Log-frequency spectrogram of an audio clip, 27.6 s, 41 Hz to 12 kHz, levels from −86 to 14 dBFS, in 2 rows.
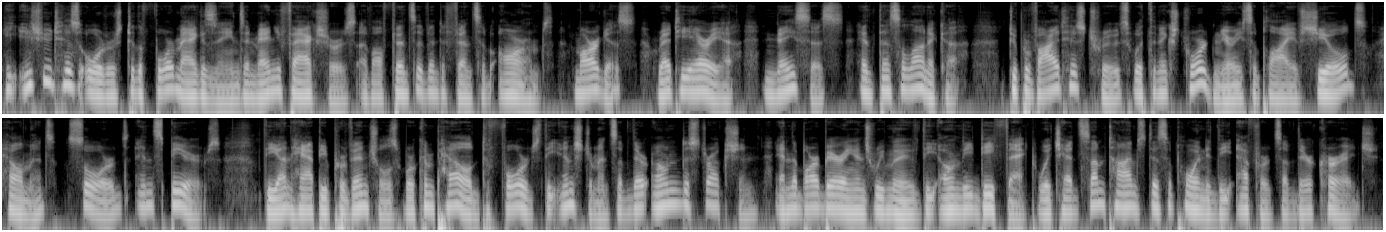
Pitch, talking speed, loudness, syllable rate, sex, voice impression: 110 Hz, 135 wpm, -17 LUFS, 4.8 syllables/s, male, very masculine, very middle-aged, very thick, slightly relaxed, very powerful, bright, very soft, very muffled, fluent, raspy, very cool, intellectual, slightly refreshing, sincere, very calm, very mature, very friendly, reassuring, very unique, slightly elegant, wild, sweet, lively, kind, modest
